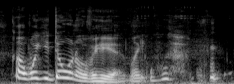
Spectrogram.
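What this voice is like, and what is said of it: Exaggerated stereotypical Brooklyn accent. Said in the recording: “over stereotypical Brooklyn accent ... Is he Joe Pesci?”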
